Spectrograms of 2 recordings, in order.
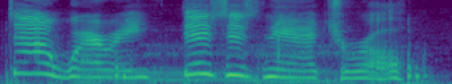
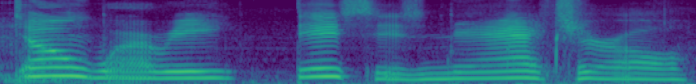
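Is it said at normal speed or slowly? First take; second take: normal speed; slowly. First: It is said at a normal speed. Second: It is said a little more slowly.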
